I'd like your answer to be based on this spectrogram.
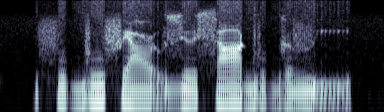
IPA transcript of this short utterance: f u ɡ u f e ʕ ṵ z ʉ s ɑ ɡ u ɡ ɵ v ḭ

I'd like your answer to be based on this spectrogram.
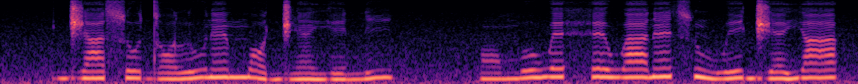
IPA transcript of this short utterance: d͡ʒ a˨ s o˨ d ɔ˨ l u˨˦ ɾ ɛ̃˦ m ɔ˦˨ d͡ʒ ɛ̃˨ j e˨ n i˨˦ | ɔ̃˨ m o˨˦ w ɛ˦ h ɛ˧ w a˦ ɾ ɛ̃˦ s ũ˦˨ w e˨˦ d͡ʒ ɛ˧ j a˦

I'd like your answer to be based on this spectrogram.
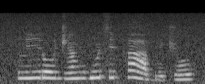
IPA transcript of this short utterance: l iː˧ ɾ oː˧ d͡ʒ ã˧ v ə˧ ɡʷ ĩ˧ s i˧ h aː˦˨ b e˨ t͡ʃ o˧

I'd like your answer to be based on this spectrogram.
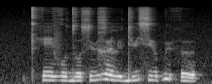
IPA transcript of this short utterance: t̪ʰ e v o d o s ʉ ɣ œ l y d y sʲ o ɓ ʉ h ɵ

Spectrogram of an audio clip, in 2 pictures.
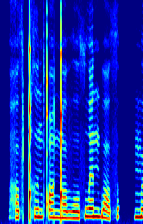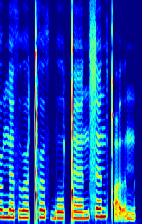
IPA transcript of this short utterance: h ɒ θ ǃʰ ɯ n qʼ ɒ ŋ͡ǃ ɒ β o θ w ɛ n b ɒ θ | m ə˞ ŋ ɛ θ β ə˞ ǃʰ ə˞ θ b o ǃ ɛ n s ɛ n qʼ ə̰ n

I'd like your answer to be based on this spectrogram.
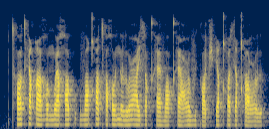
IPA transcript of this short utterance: tʰ ɒ tʰ e q æ ʁʷ e ŋʷ æ χ ɒ kʷ | v ɒ qʰ ɒ tʰ ɒ χ u n o l u ʕ i s ɒ kʰ æ v ɒ kʰ æ ʕ u v i k ɒ t͡ʃʰ i qʰ u s i qʰ o ʕ u l

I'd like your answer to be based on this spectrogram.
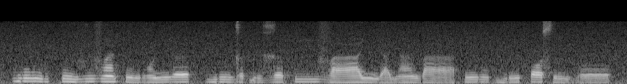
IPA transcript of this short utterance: ɡ ũ˦ ŋ ɨ˧ kʷ ĩ˦˨ v ɨ˦ v ã˦ k ũ˨ ɡ ɔ̃˧ ɲ ə˦ | b ĩ˧ ɡ ə˨ ɓ ɨ˨ ɣ ə˦˨ p iː˦ v aː˨˦ ɲ a˨ j ã˦ w a˦˨ | ŋ u˦˨ ɡ͡b ĩ˨˦ f ɔ˦ s ĩ˨ b o˧

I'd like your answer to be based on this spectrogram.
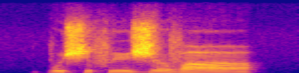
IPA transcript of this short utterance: p ʊ ʃ ɪ f ɪː ʒ ʌ v ɑː

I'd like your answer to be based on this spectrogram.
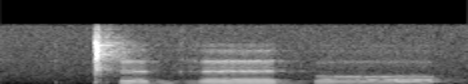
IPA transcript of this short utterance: ǀʰ ɜ ɡʱ ɜː k ɔː

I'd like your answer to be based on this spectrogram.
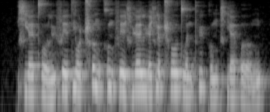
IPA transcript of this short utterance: ɕ j ɛ˧˥ t̪ʰ o˨˩ ʊ̯ l y˧˥ f e˧˥ ɪ̯ t̪ j o˧˥ ʊ̯ ʈ͡ʂʰ ɤ˥˧ ŋ kʰ ʊ˥˧ ŋ f e˥˩ ɪ̯ ɕ ɥ ɛ˥ l ɥ ɛ˧˥ ɕ ɥ ɛ˧ ʈ͡ʂʰ o˥ ʊ̯ t̪ w ə˧˥ n pʰ y˥˩ k ʊ˧˥ ŋ t͡ɕʰ j ɛ˧˥ p ɤ˨˩˦ ŋ

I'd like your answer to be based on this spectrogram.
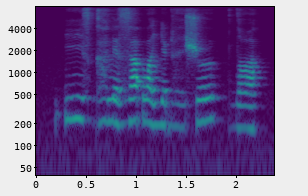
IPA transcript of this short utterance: ʔ iː z ɡ a̤ lʲ a z a ʔ lˠ a ʎ ɐ ɖʱ e̤ ʃ ɵ | dˤ a

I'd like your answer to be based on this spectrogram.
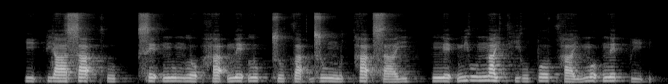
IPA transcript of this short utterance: i˨ ʔ p j a˧ s a˦ ʔ t̪ʰ u˨ k̚ | s e˨ ʔ n̪ u˨˩ m l o˨ ʔ h a˨ ʔ m e˦ ʔ l u˦ p̚ t͡s u˨˩ t̪ a˨ ʔ d͡z u˧ ŋ u˨ t̚ h a˦ ʔ s a˨˦ j | ŋ e˨ ʔ m j u˦ n̪ a˥˧ j t̪ʰ j u˨˩ p o˦ t̪ʰ a˨˩ j m o˦ ʔ n̪ e˦ t̚ p i˨ ʔ

